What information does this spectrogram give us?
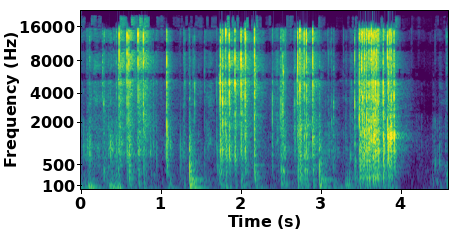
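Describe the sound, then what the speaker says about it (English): Plastic packaging of a Logitech M720 Triathlon mouse being pulled open by two tabs, a run of close crackling, snapping and rustling bursts that stops abruptly near the end. "So open, you need to pull down on these 2 tabs apparently."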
